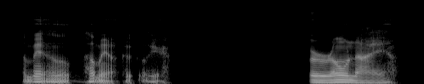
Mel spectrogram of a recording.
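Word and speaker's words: Voronoi: me out Google here veronai with a short o sound like the O and or o and I always and veronai brown eye okay I think I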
